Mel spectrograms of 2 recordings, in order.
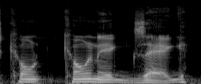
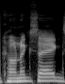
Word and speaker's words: Koenigsegg: And I'm going to try to say this and pronounce this correctly. I believe it's Koenigsegg.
